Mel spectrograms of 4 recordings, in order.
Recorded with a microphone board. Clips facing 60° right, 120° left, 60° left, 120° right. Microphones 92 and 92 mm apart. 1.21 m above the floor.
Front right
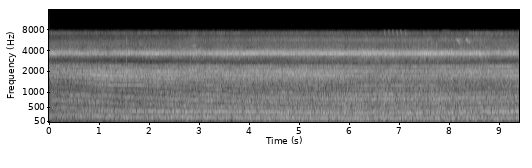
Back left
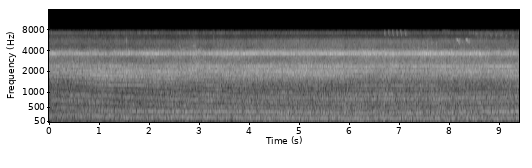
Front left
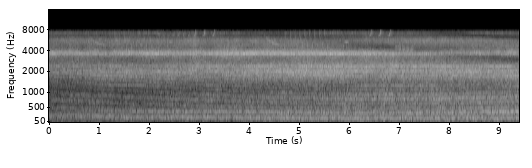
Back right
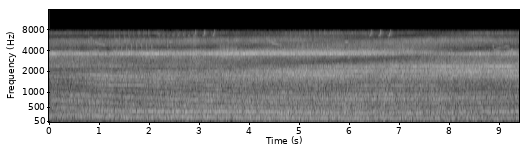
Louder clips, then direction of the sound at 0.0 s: Front right 1 dB, back right 6 dB; 130° right.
